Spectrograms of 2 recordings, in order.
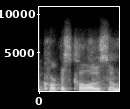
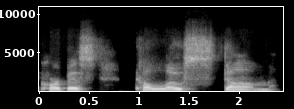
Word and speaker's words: corpus callosum: But corpus callosum was an answer, although the girl got it wrong because she mispronounced it. She said corpus callosum. She added a T in there, and so they didn't give her credit for it.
